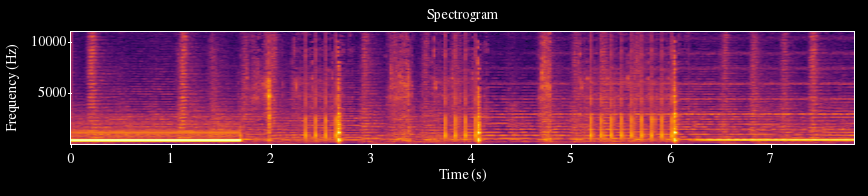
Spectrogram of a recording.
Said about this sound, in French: Il décroche le téléphone et compose un numéro au hasard.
